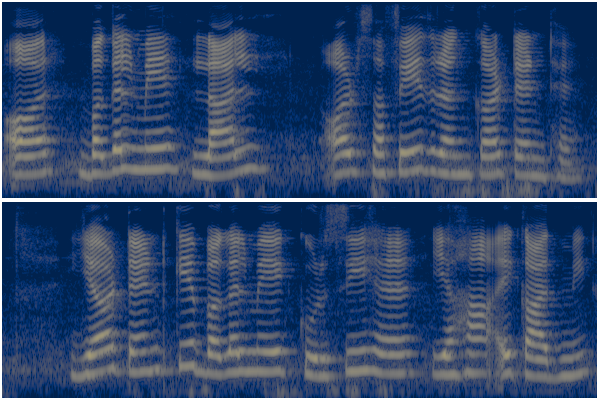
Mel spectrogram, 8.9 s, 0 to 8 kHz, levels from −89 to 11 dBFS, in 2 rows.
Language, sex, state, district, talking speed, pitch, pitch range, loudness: Hindi, female, Chhattisgarh, Raigarh, 140 wpm, 265 Hz, 250-290 Hz, -32 LUFS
